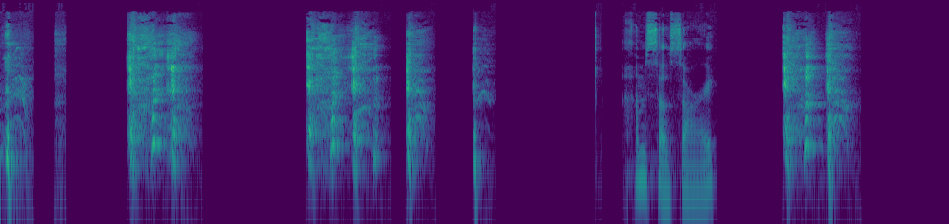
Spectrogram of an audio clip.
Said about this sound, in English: This cough does not want to go away. I'm not choking. I'm okay. But yeah, see, that's that stuff that's going on. COVID left, but this lingering cough just doesn't want to go.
